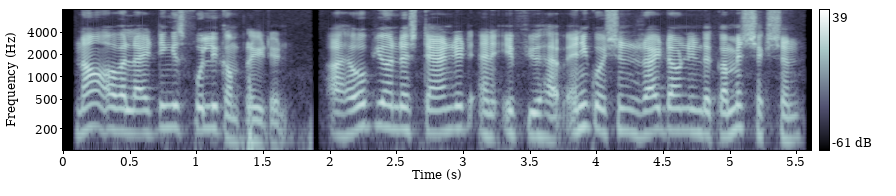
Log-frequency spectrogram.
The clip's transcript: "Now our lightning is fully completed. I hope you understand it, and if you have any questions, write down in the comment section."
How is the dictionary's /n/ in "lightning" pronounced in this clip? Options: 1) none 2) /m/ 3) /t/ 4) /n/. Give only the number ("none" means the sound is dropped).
1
